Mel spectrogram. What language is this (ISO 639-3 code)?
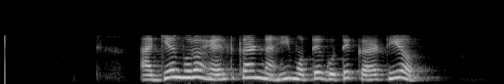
ori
